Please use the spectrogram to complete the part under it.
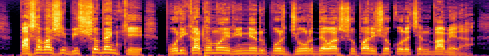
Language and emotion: Bengali, neutral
